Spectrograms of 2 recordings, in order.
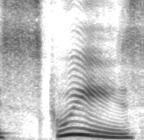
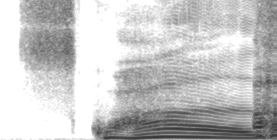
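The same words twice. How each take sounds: First: Said in the usual way. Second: Imitating the teacher saying "Squaz." with a short flat a; Indian accent. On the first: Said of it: "when he would say". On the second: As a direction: say "Squaz." instead of squeeze, laughing. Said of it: "he would say".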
